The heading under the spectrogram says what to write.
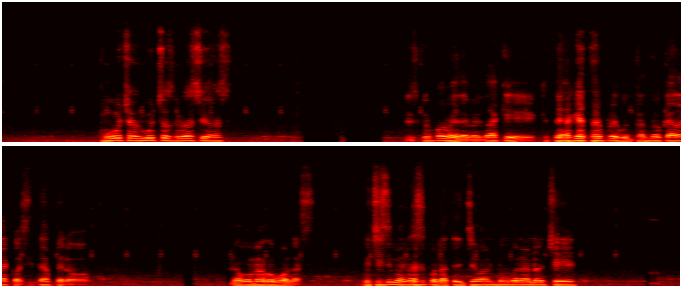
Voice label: whatsapp ptt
